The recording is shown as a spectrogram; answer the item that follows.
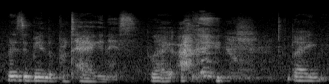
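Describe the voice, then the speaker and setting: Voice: medium pitch, normal speed, bright, forceful tone, low-quality recording. A reaction channel host giving casual, chatty commentary with slang and fillers. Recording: hissy recording.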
